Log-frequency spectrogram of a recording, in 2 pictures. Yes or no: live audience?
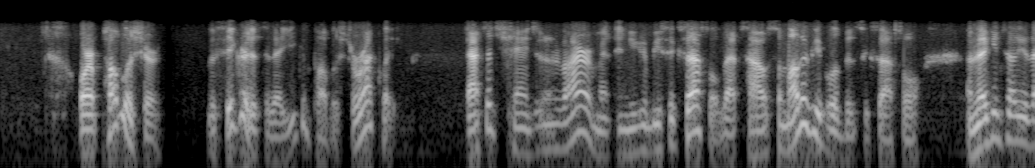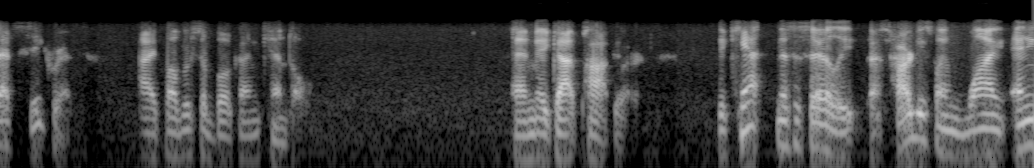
no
